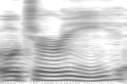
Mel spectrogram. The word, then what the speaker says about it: Ocho Rios: So if you take a cruise to Jamaica, you're going to stop in Ocho Rios, or Ocho Rios, as the locals say.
